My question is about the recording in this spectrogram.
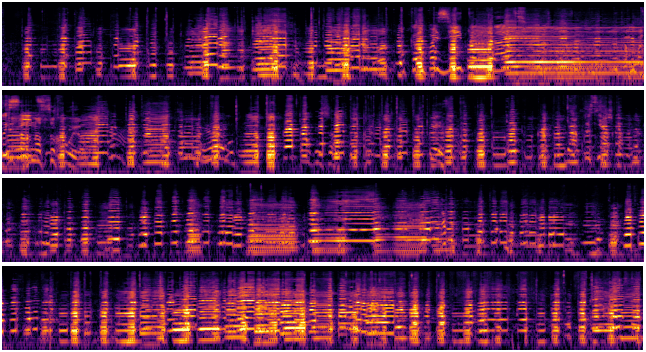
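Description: Piano accordion playing a lively instrumental tune, fast runs of notes broken by a couple of held chords.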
